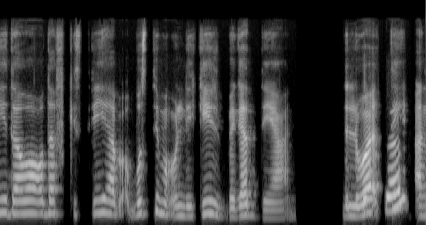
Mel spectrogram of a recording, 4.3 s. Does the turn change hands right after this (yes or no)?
no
